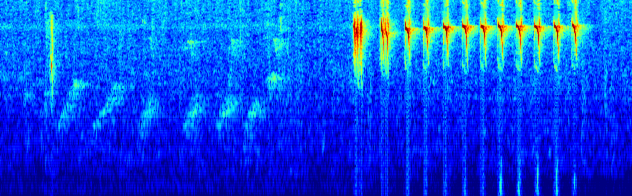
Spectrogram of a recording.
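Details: Velvet-fronted nuthatch, a training recording for cage birds: faint buzzy downslurred notes, then a fast series of about twelve sharp high chip notes at a steady rhythm, roughly five per second.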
